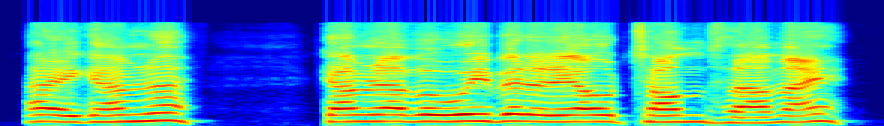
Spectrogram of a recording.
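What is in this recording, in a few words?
English male; Pirates Of The Caribbean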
